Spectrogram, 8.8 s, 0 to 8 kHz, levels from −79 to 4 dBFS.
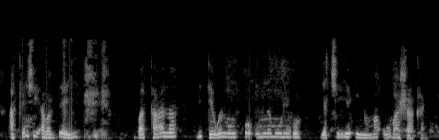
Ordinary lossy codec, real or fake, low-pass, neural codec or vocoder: MP3, 24 kbps; fake; 7.2 kHz; vocoder, 22.05 kHz, 80 mel bands, WaveNeXt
